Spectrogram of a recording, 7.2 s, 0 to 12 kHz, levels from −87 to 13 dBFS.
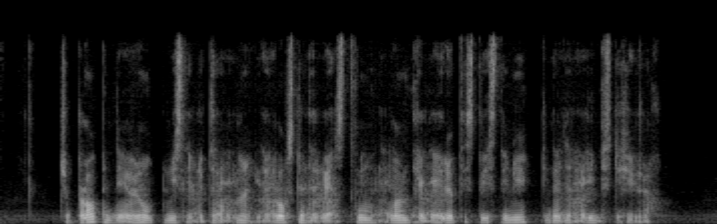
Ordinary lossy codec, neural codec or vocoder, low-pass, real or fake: none; autoencoder, 22.05 kHz, a latent of 192 numbers a frame, VITS, trained on one speaker; 9.9 kHz; fake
